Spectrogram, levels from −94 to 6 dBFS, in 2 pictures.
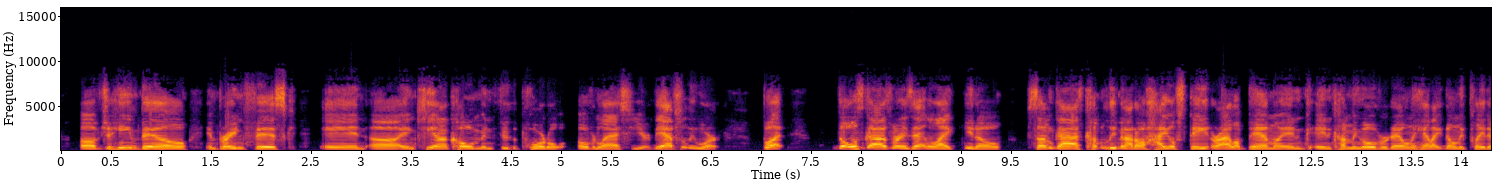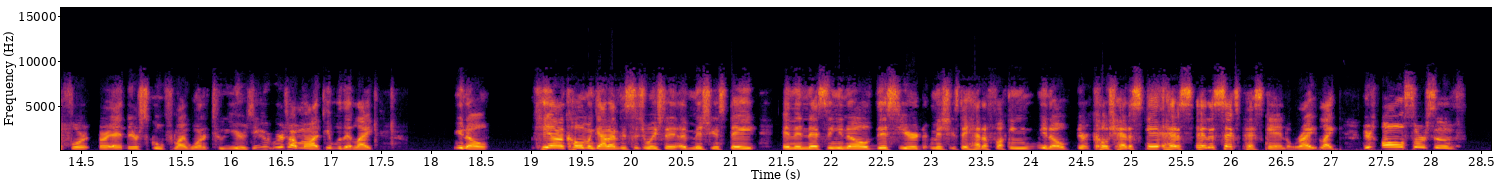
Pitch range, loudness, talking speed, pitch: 145-185 Hz, -17 LUFS, 235 wpm, 160 Hz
